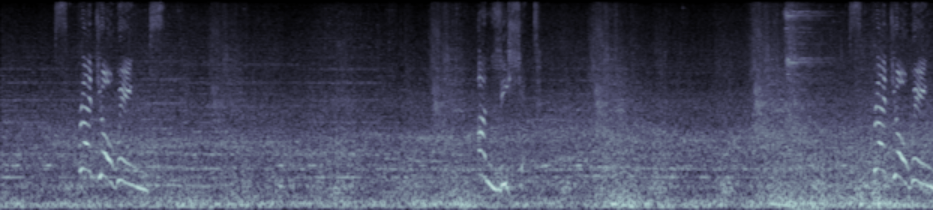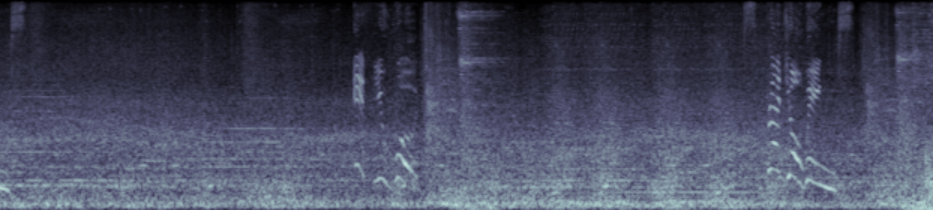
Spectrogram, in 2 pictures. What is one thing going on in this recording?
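A large winged creature gives falling shrieks as it swoops past, again and again.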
